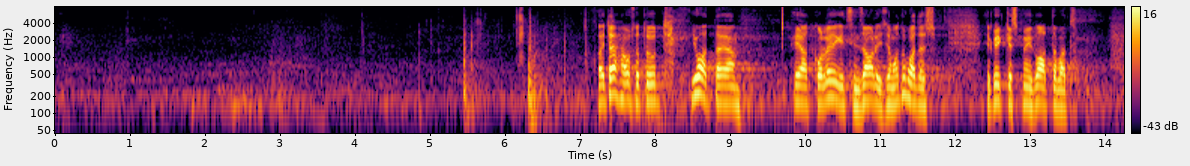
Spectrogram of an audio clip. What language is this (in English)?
Estonian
